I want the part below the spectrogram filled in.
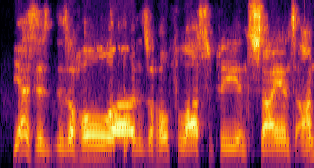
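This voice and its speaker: Talking at a very fast pace, the man has a medium-pitched voice. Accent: American. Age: 50s. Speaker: comedian, talk streamer. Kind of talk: casual interview.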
